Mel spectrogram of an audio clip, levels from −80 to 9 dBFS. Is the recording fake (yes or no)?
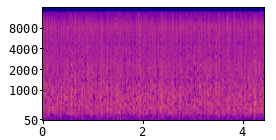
yes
